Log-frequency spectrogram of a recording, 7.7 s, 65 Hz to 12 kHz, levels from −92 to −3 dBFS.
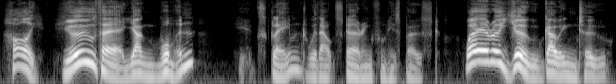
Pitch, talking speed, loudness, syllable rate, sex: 135 Hz, 130 wpm, -19 LUFS, 4.1 syllables/s, male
